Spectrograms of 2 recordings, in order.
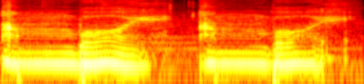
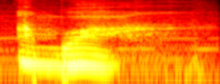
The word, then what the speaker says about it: amboi: And then amboy, and French people pronounce ambois, but it's not ambois, it's amboy, oi.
